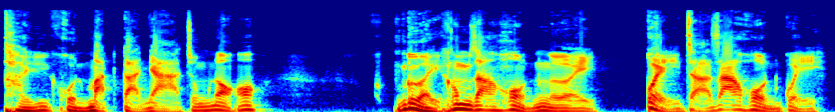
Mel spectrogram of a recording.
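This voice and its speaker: Man playing a cowardly old husband, coarse, stammering, low husky voice. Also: lively intonation, measured pace, a bit bright, full character voice. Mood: frightened. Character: frightened crude old village husband.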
